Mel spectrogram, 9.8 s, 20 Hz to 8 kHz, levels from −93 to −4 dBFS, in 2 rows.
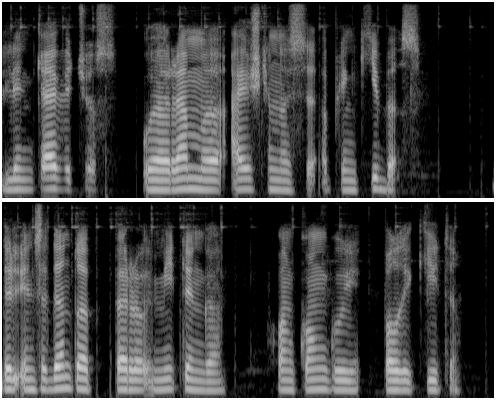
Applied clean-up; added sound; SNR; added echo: neural mask model RNNoise.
